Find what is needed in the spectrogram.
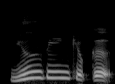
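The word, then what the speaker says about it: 郵便局: 유빈교크. 주의하실 점은 중간에 있는 장음 그리고 타금, 교크라고 발음되는 점 주의하시면 되겠습니다.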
